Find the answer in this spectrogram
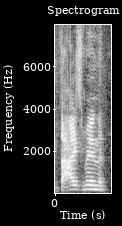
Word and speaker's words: Theismann: time, but growing up, his name was pronounced Theismann. When he was at Notre Dame, they were trying to campaign for him to get the Heisman Trophy, and he changed his name to be pronounced Theismann. It became Theismann for the Heisman, Mr.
